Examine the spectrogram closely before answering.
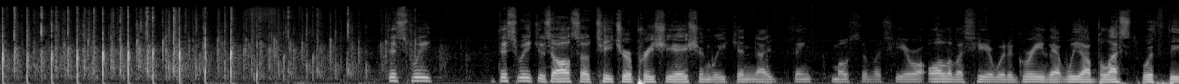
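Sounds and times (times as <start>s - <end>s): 
audience applause for nurses: 0.0s - 4.5s
speech: 3.9s - 11.7s.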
